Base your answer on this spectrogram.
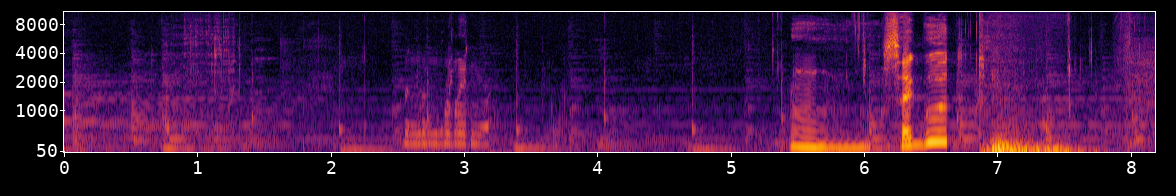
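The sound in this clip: Peaty Scotch whisky swished and slurped in the mouth during a tasting, with quieter vocal sounds before a loud, wet gurgling burst in the second half.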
